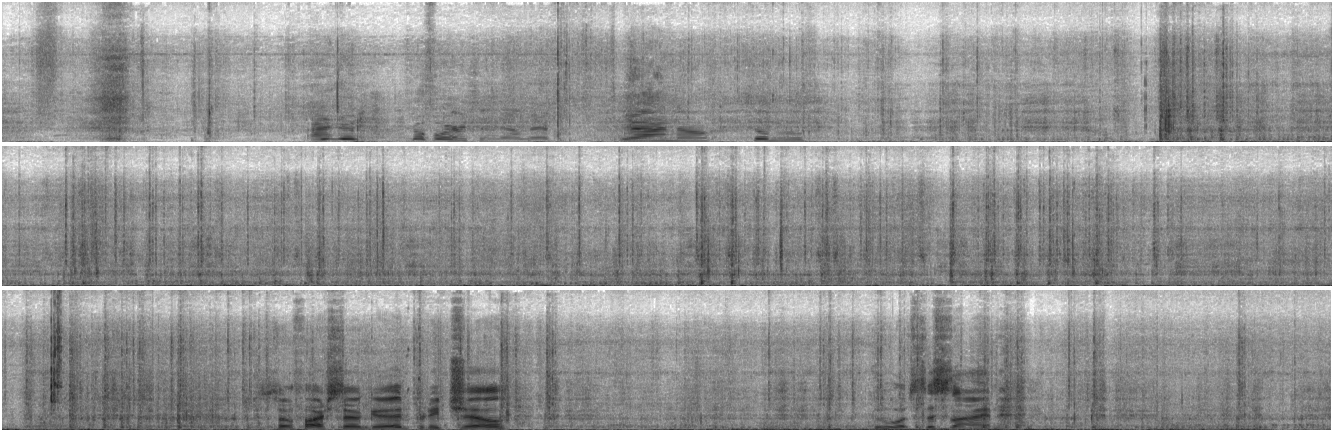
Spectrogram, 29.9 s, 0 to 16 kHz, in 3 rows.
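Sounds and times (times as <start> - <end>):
tyre rumbling over rock and gravel: 6.2 - 29.9.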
